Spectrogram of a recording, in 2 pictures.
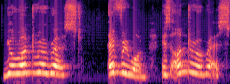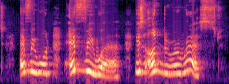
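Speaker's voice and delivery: high, very loud raging yell; furious shout. A narrator's reading. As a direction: scream it hopping with rage. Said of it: "hop about with rage and shout".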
